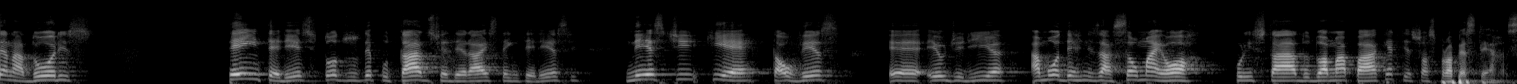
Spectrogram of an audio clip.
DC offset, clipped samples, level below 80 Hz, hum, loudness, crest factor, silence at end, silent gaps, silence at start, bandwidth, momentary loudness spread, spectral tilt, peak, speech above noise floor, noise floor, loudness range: under 0.1%; under 0.1%; -48 dBFS; none; -28 LUFS; 22 dB; 0 s; none; 0 s; 12.5 kHz; 16 LU; -5 dB/octave; -8 dBFS; over 62 dB; under -90 dBFS; 5 LU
